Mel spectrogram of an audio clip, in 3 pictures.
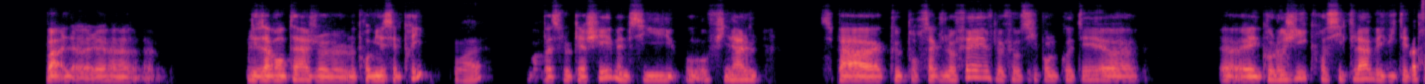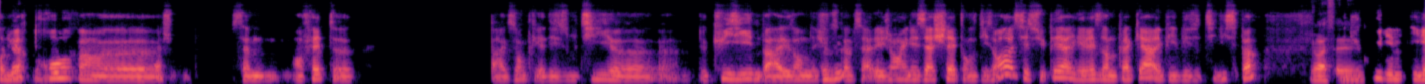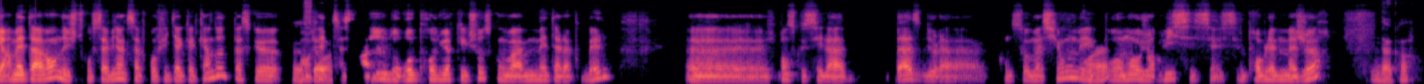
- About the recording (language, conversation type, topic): French, podcast, Préfères-tu acheter neuf ou d’occasion, et pourquoi ?
- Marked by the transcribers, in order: put-on voice: "Ah ! C'est super !"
